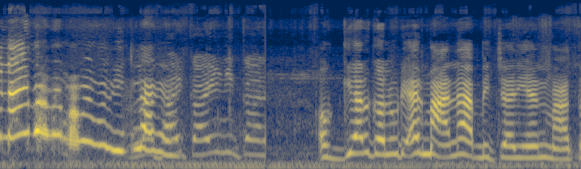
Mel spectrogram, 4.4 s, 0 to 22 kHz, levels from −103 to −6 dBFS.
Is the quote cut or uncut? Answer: cut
